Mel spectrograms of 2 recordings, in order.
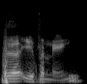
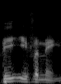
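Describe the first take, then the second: First: 'The' has a short weak 'uh' vowel. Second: 'The' has a long 'ee' vowel. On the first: The speaker calls it wrong. "bukan the evening" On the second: The speaker calls it right. "tapi dibaca the evening"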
